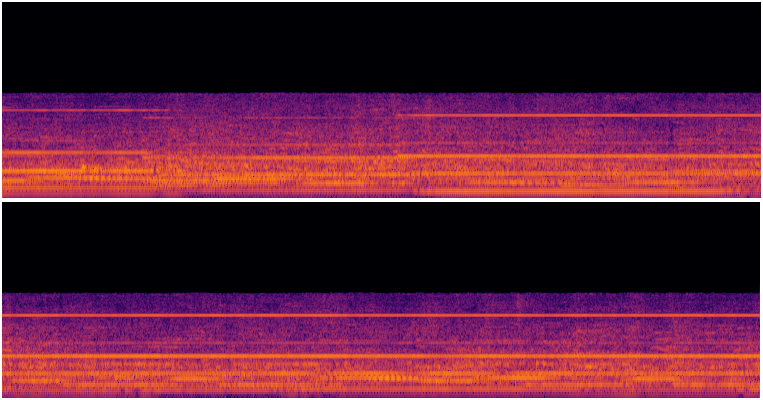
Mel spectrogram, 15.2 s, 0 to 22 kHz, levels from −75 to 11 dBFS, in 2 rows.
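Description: Nothing here is technically wrong; the sound just carries the narrow, phone-like top end you'd expect from a call line, with nothing above about 4 kHz, which fits a standard G.711 mu-law codec.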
